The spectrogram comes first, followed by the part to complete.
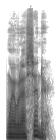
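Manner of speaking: plain reading voice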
